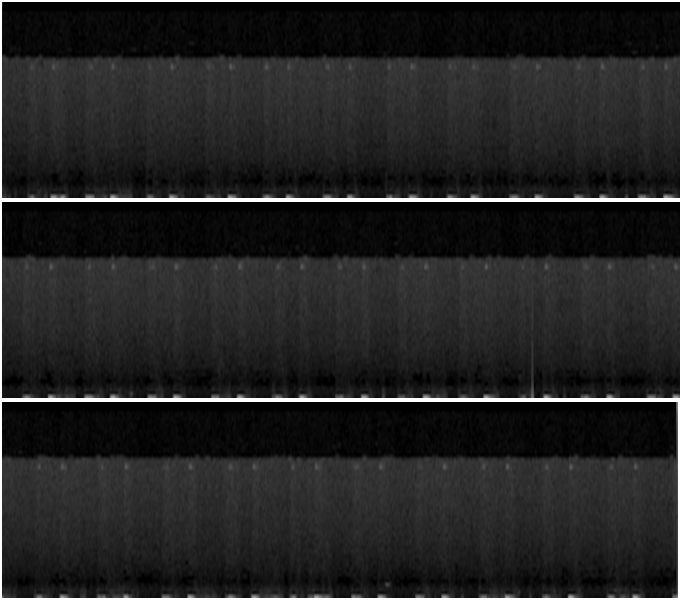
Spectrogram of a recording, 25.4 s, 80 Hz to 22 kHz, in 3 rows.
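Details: Person's own heartbeat recording: steady, low thumps at about 76 a minute, mostly regular, with only a few brief slight irregularities: normal heart sounds.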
